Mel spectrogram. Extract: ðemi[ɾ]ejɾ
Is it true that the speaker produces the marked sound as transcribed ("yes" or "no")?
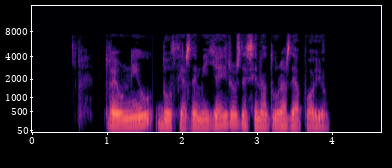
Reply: no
